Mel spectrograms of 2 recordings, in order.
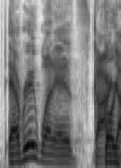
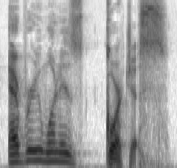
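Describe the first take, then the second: First: It is said in a campy, flamboyant voice. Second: It is said in a plain, ordinary voice.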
